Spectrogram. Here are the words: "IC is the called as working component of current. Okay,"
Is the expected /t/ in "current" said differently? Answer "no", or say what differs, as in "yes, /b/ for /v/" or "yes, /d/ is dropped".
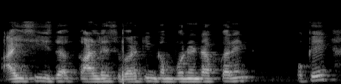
yes, /t/ is dropped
